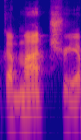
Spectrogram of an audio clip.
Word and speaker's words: Gematria: You got to learn what Gematria is or Gematria, pronounced both ways.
